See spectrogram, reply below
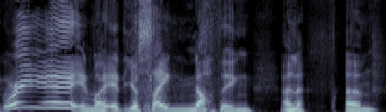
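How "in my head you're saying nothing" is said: exasperated. Retold or imitated. His own exasperated inner thought.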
